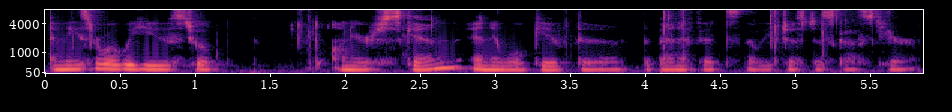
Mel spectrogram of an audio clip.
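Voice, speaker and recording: A woman whispering a soothing ASMR roleplay as a reassuring clinician, in a soft, breathy voice. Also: fairly low pitch, little pitch movement, moderate pace, slight background noise.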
